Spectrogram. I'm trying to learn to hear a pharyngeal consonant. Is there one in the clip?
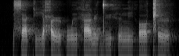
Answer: yes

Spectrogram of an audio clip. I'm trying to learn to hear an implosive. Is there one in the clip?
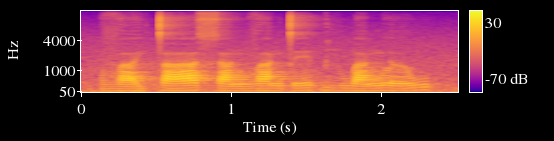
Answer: yes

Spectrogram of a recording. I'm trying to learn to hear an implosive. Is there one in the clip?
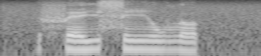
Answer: no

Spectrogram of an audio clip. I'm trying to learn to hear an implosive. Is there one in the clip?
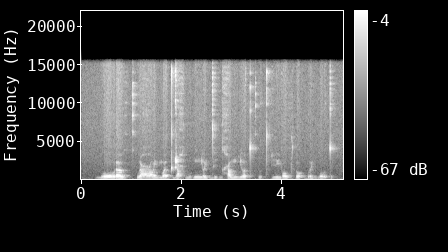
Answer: yes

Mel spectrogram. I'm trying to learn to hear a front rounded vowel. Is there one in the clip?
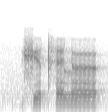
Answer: yes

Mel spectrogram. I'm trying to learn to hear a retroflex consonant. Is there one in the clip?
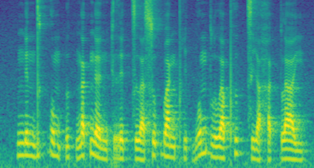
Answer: no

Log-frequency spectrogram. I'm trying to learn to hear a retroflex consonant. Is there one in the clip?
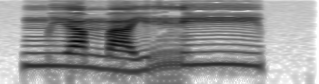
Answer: no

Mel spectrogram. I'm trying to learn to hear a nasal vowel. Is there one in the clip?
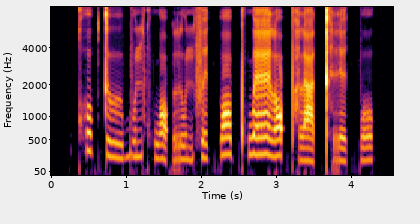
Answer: no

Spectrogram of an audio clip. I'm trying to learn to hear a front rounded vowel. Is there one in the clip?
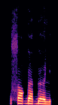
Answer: no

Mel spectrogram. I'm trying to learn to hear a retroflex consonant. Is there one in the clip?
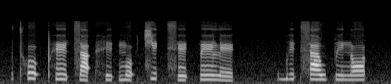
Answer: no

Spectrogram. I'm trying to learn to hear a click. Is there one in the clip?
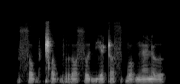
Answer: yes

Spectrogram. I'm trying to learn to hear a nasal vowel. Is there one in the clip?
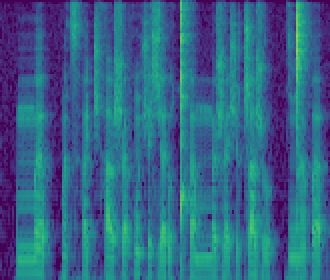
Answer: yes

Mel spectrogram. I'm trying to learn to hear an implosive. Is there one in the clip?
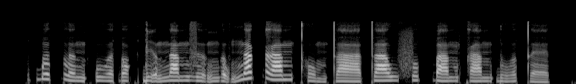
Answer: yes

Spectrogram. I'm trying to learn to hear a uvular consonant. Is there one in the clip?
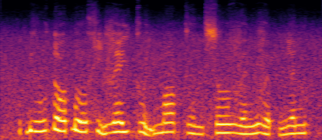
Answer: no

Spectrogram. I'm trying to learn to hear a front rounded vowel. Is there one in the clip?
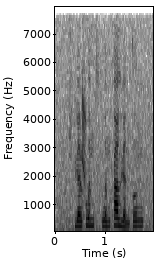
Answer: no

